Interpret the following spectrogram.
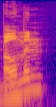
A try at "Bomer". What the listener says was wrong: You had it. You just take the W and flip it over.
